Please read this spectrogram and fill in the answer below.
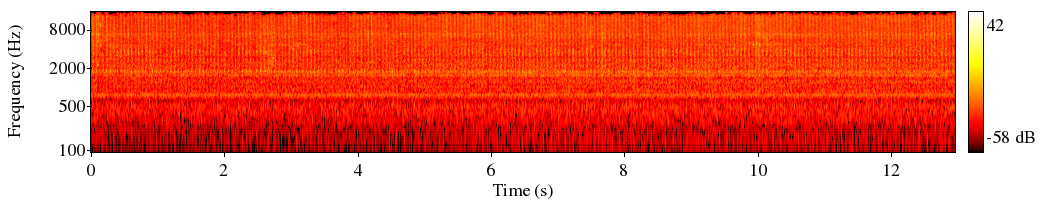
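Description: Low, steady hiss with a faint, even hum-like tone and nothing else: background noise of the recording.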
